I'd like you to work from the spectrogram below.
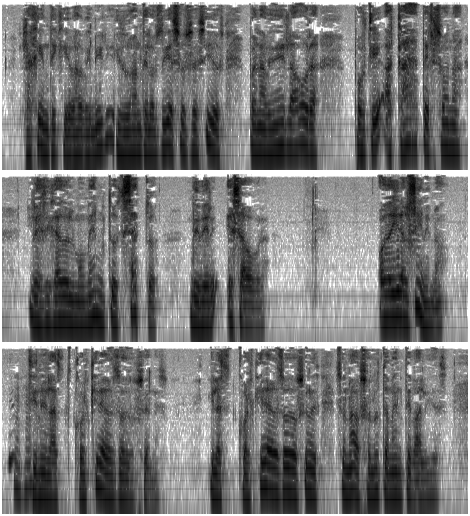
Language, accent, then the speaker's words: Spanish; Ambato, Tungurahua, Ecuador; Yo he donado esa obra a mi terruño, a mi ciudad natal.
